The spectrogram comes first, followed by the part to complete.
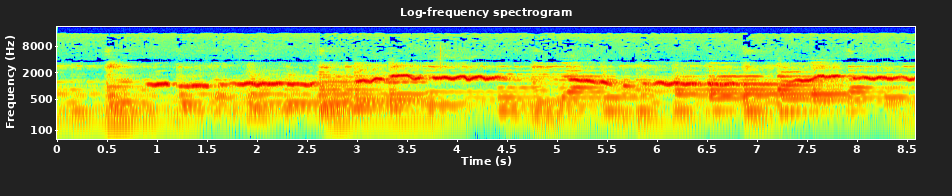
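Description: Music: a whistled melody with a wavering vibrato over instrumental accompaniment. The tune enters about a second in and climbs higher midway.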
